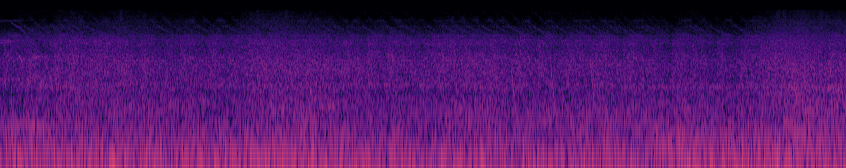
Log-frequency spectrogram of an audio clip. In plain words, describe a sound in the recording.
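Laser beams fire in rapid bursts.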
